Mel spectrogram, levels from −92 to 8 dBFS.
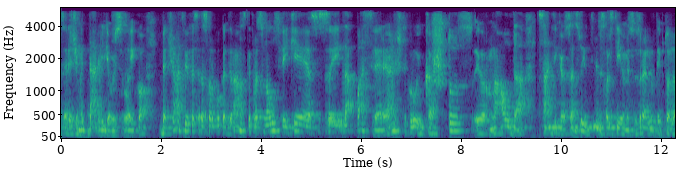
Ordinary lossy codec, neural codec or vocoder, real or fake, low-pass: AAC, 24 kbps; none; real; 5.4 kHz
